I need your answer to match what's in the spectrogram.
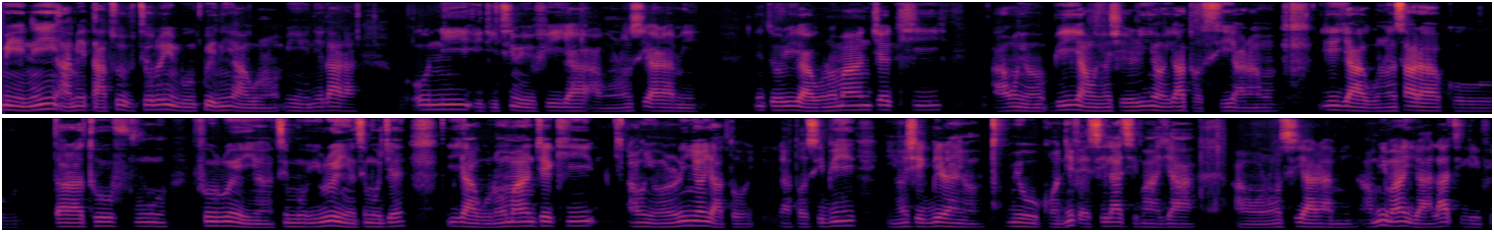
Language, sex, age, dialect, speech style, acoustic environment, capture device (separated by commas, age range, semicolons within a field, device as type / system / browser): Yoruba, male, 18-24, Nigeria - Ibadan, happy, music, mobile / Linux / Chrome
